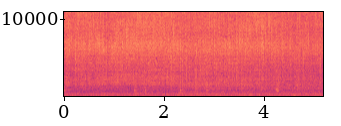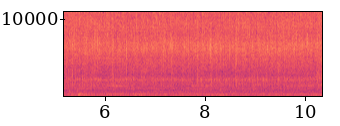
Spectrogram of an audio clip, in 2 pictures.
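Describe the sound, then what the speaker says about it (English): Steady, crackling sizzle of food frying in butter in a pan, continuous and close, with faint clinks now and then. "Now I just got them frying just to get them good and brown."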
